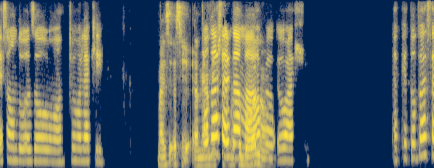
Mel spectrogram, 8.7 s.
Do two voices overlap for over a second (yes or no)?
yes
